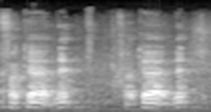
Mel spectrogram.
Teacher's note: adalah kita jarayan nafas kita keluarkan nafas ataupun keluarkan angin OK kita keluarkan angin ketika lidah kita berada dekat makhraj Ta jangan larikan dia daripada makh sebab bila lari dia akan keluar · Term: hams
